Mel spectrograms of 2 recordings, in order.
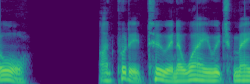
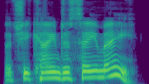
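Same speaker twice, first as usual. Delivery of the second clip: higher-voiced mother stating a fact; mother's matter-of-fact statement; 10 semitones higher than usual. A narrator's reading. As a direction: tell your son plainly, as his mother. Mother states it, son echoes.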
